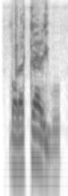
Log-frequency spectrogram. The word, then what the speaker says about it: Maracaibo: Sorry, I gotta switch from English to Spanish to pronounce it correctly. Maracaibo.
